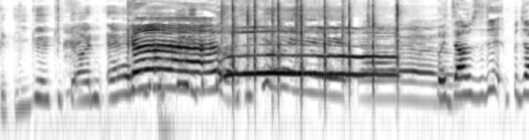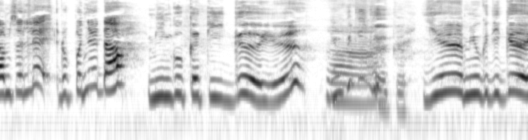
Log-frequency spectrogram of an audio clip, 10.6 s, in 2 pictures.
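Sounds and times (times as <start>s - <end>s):
speech: 0.0s - 3.4s, 4.4s - 10.5s
hand clapping: 1.2s - 4.2s.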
